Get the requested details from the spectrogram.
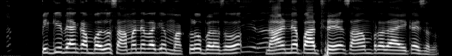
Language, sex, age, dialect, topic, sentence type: Kannada, male, 25-30, Central, banking, statement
